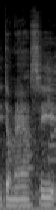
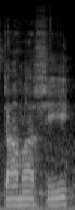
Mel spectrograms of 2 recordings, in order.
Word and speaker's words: Damashi: you know trust me there's tons of reviewers out there who say damasi it's damashi because i've heard the theme song so many damn times yeah because uh because in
